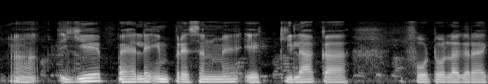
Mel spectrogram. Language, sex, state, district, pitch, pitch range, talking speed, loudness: Hindi, male, Jharkhand, Garhwa, 120 Hz, 110-130 Hz, 125 wpm, -15 LUFS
